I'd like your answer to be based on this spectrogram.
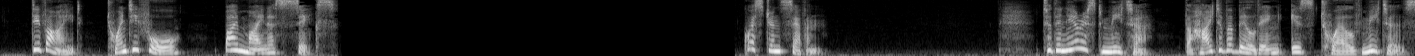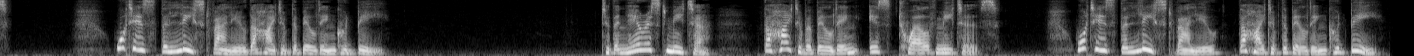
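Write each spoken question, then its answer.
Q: What is the least value the height of the building could be?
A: 11.5 metres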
